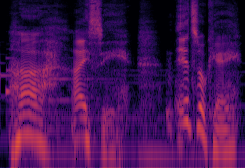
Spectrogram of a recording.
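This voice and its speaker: Earnest, animated amateur theatre man. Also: on the high side, slow pace, faint music behind, exaggerated voice. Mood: dejected. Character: earnest, downhearted amateur theatre troupe leader, humble man. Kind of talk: video game character dialogue.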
